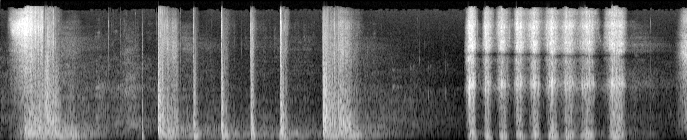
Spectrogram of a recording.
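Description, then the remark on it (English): A voice imitates an Indian-trained doctor forcefully percussing a patient's chest: bursts of breathy rumble followed by a rapid series of sharp thumps, then a faster run of about ten evenly spaced, loud knocking thuds. “And if you've ever heard an Indian-trained doctor percuss, it's like the frickin' hammer of Thor.”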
